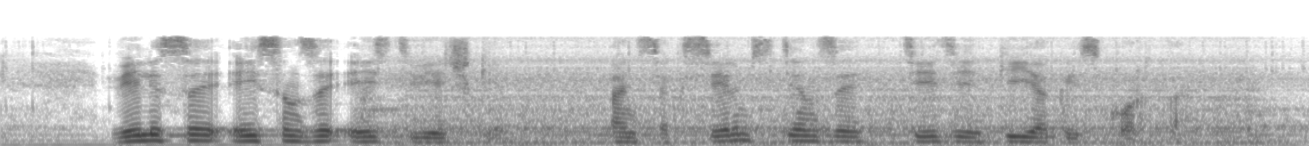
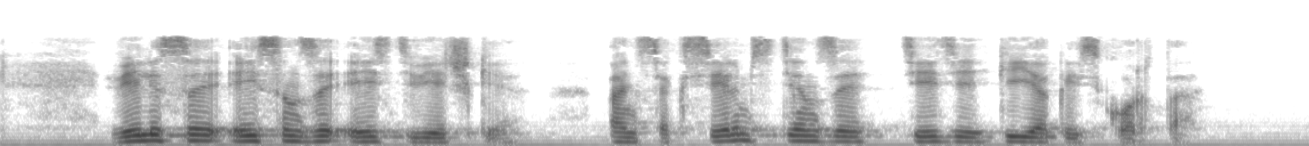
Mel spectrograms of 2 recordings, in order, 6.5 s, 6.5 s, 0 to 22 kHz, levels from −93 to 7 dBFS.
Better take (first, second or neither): second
